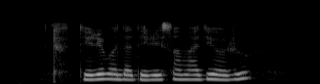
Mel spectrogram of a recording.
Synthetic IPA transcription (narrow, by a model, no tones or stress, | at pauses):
d̪̥ʱeɾejbʱʌnd̪ad̪ʱeɾejsʌmad̪ʱiɦʌɾu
